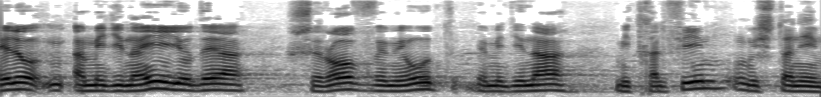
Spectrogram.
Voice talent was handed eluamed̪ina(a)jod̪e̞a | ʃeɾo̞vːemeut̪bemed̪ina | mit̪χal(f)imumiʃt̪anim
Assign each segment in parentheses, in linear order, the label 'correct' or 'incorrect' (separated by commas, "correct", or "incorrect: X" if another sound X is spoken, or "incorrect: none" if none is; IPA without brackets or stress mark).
incorrect: i, correct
